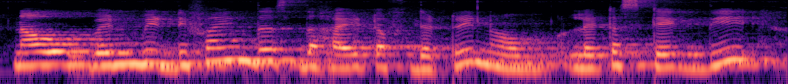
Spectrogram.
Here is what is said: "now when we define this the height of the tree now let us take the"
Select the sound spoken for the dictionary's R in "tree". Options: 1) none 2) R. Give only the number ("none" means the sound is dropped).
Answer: 2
